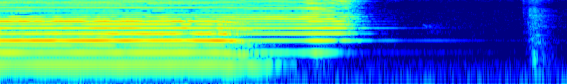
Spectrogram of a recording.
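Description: A hurdy-gurdy plays a loud droning tune and stops abruptly.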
